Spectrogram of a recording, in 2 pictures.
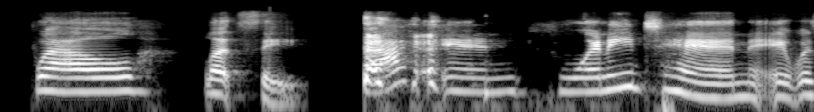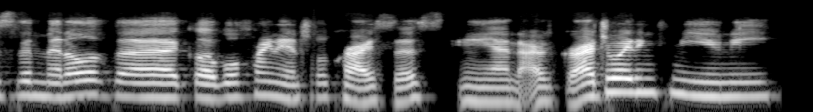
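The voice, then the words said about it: Slight Texan American accent. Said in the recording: “I have a little bit of an accent. So I'm originally from Texas.”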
